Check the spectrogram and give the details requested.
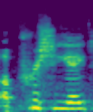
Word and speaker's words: appreciate: So for example, appreciate is on the second syllable.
